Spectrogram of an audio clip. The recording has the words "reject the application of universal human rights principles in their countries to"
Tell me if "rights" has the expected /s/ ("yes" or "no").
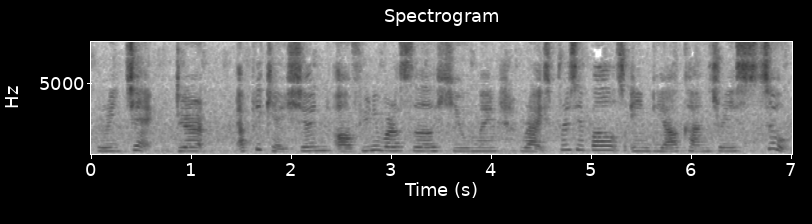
yes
